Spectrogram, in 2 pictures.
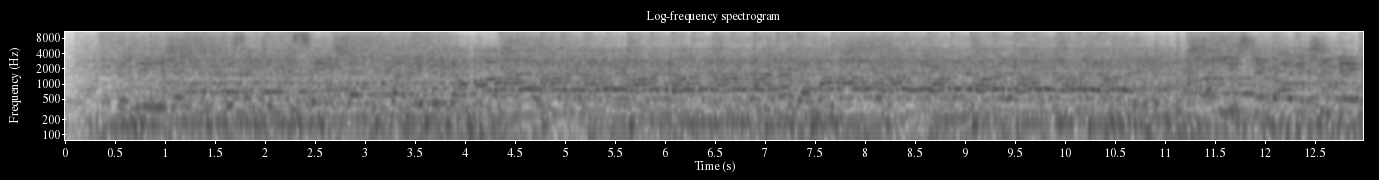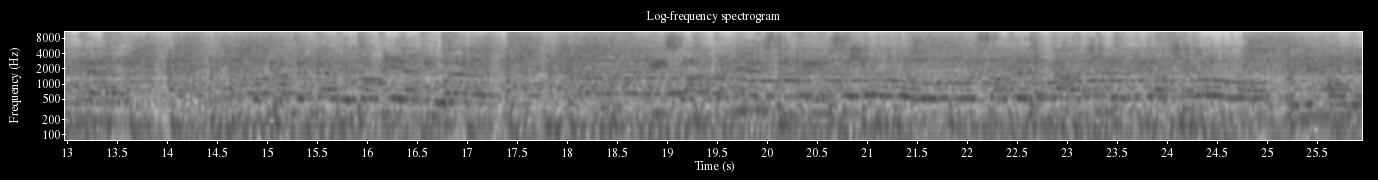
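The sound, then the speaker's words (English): A famous rock song played back at a slowed-down speed, with full band, steady drums and sustained harmonic tones running loud and continuous for the whole stretch, with no talking over it. “that's the famous song uh, from the …. You just slow it down. It's the ….”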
